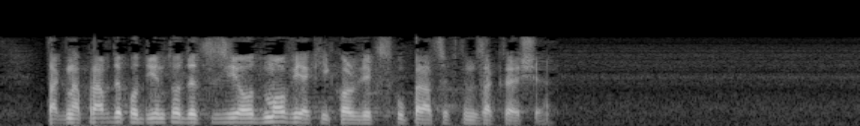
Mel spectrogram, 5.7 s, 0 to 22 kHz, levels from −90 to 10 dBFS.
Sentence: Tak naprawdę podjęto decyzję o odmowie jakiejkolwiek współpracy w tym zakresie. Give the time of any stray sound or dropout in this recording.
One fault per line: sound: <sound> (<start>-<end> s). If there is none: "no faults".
no faults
